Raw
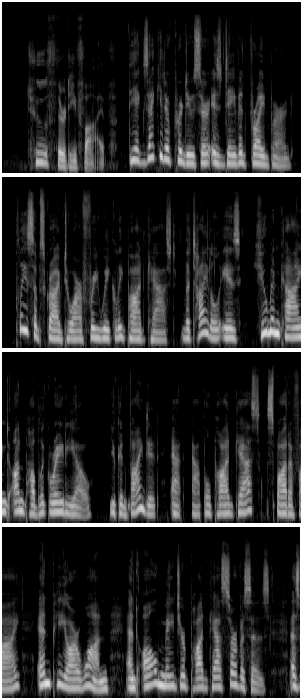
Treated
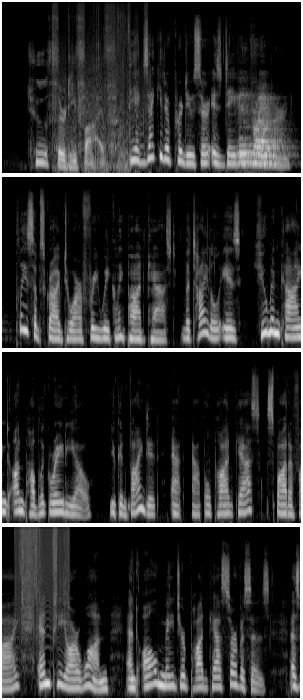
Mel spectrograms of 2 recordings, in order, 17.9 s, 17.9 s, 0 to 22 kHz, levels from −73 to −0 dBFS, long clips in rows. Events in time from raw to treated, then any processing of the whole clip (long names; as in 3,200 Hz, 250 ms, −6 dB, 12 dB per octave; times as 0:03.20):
0:00.75–0:02.24: converter with a step at zero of −31.5 dBFS
0:03.47–0:03.89: thrown reverb, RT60 0.9 s, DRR −4.5 dB
0:06.09–0:06.92: comb filter 1.3 ms, depth 92%
0:11.96–0:12.75: mu-law and A-law mismatch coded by A
0:13.64–0:14.47: spike at every zero crossing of −20.5 dBFS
